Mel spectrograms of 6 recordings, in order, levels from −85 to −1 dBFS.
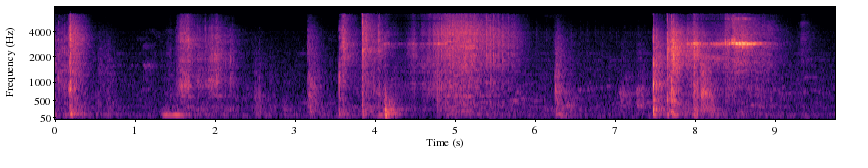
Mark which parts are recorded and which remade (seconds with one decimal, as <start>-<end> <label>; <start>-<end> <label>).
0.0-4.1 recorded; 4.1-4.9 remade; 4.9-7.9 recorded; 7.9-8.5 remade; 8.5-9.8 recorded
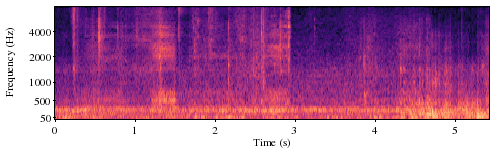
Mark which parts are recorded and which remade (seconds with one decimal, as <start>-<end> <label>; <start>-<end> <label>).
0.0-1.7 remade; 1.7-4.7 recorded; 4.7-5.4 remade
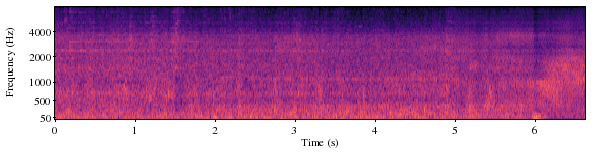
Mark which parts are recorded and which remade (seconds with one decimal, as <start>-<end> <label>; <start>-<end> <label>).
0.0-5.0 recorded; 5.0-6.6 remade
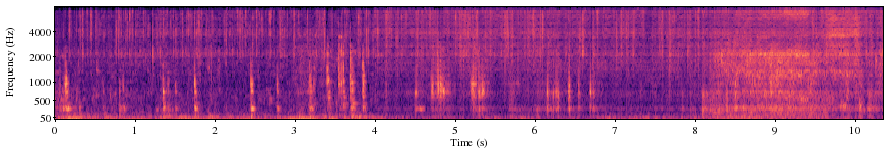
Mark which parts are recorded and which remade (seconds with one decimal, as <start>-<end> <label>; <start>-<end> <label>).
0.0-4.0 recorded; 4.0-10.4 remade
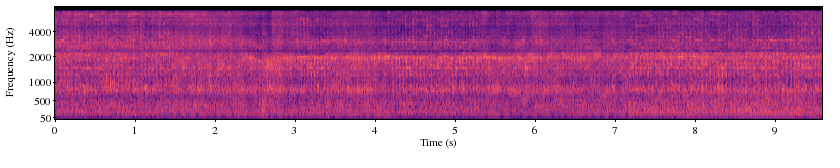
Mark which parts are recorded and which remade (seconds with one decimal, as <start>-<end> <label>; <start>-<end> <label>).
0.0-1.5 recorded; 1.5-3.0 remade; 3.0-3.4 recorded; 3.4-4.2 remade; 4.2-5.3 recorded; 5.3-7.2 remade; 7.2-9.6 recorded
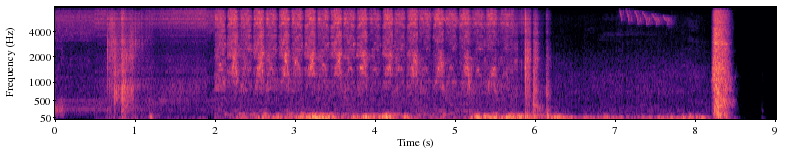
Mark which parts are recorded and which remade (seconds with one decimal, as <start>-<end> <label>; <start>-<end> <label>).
0.0-0.5 recorded; 0.5-1.9 remade; 1.9-5.7 recorded; 5.7-6.2 remade; 6.2-9.0 recorded

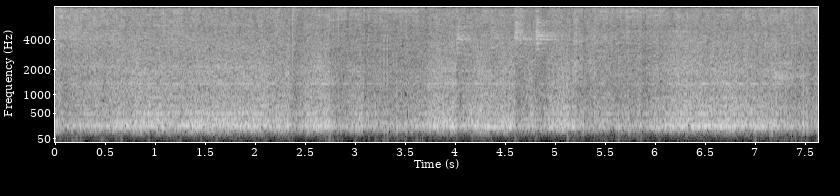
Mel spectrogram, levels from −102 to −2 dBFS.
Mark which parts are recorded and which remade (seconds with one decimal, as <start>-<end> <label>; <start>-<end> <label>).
0.0-7.6 recorded

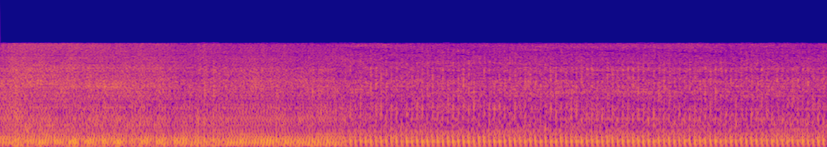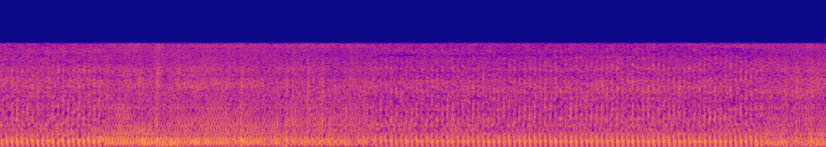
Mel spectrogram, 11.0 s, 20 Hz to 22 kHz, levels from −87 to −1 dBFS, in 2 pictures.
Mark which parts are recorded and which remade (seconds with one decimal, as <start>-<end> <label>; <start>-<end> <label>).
0.0-2.3 remade; 2.3-6.2 recorded; 6.2-8.0 remade; 8.0-10.6 recorded; 10.6-11.0 remade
